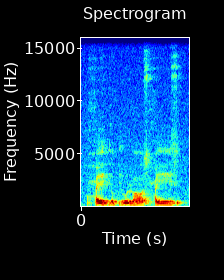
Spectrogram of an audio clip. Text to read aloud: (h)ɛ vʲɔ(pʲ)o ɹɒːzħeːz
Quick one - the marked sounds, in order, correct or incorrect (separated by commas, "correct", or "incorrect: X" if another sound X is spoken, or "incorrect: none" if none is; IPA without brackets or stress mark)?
incorrect: ħ, correct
